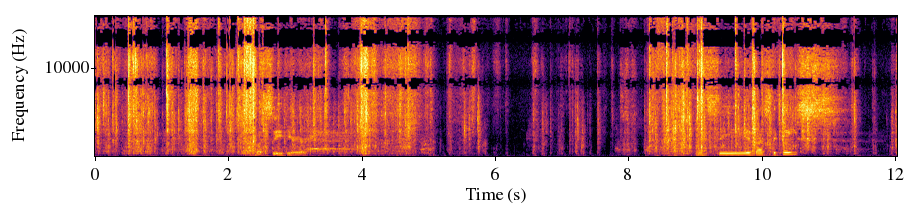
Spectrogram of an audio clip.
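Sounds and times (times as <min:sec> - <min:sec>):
packaging rustling and crinkling: 0:00.0 - 0:12.0.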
